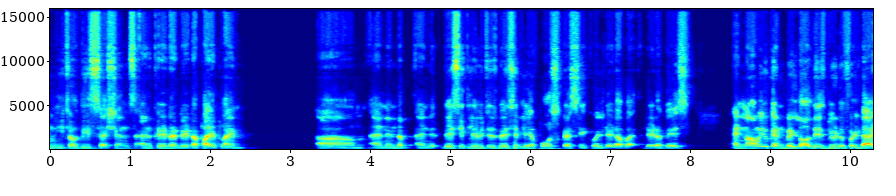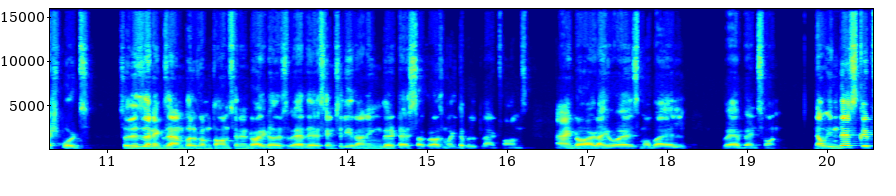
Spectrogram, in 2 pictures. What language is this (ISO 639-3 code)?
eng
